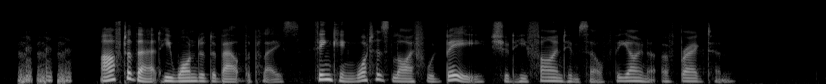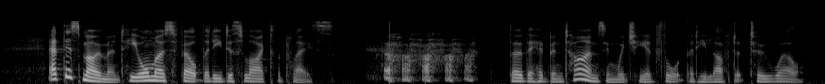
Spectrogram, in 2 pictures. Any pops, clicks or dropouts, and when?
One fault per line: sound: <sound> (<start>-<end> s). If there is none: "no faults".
sound: laugh (0.2-0.7 s)
sound: laugh (11.9-13.1 s)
